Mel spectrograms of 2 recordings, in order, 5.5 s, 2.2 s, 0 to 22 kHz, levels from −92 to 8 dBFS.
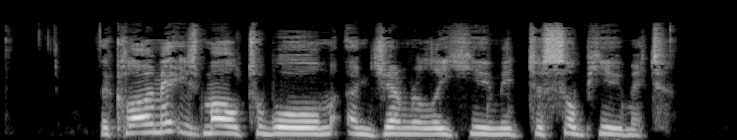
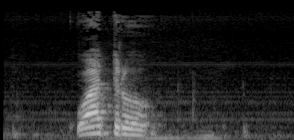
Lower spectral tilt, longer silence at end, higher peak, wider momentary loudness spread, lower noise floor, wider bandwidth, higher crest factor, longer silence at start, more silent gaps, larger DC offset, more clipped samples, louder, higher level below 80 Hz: second, -4.5 dB/octave vs -6.5 dB/octave; about the same, 0.55 s vs 0.6 s; first, 0 dBFS vs -6 dBFS; second, 12 LU vs 21 LU; about the same, -56 dBFS vs -55 dBFS; second, 11.5 kHz vs 16 kHz; about the same, 16 dB vs 20 dB; first, 0.75 s vs 0.6 s; neither; neither; neither; first, -16 LUFS vs -22 LUFS; second, -64 dBFS vs -50 dBFS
